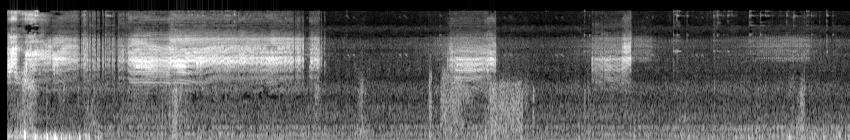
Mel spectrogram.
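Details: Loud cicada met by a dog named Bella on a walk, giving a harsh high buzz lasting about two seconds, then shorter buzzing bursts separated by quiet gaps, with faint rustling between.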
